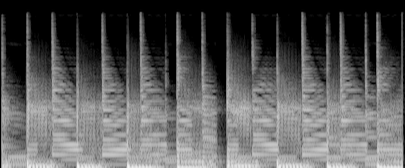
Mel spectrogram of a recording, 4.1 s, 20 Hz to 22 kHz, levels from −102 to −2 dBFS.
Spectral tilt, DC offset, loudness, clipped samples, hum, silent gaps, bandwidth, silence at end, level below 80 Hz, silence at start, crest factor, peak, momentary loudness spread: -6 dB/octave; under 0.1%; -21 LUFS; under 0.1%; none; none; 15.5 kHz; 0.05 s; -20 dBFS; 0 s; 16 dB; -2 dBFS; 3 LU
